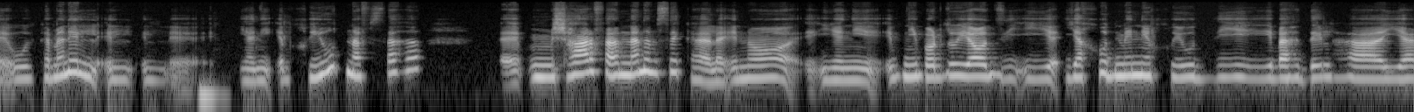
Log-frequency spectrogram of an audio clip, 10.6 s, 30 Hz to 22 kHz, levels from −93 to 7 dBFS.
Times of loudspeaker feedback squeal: none

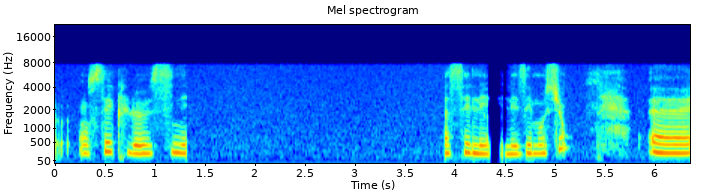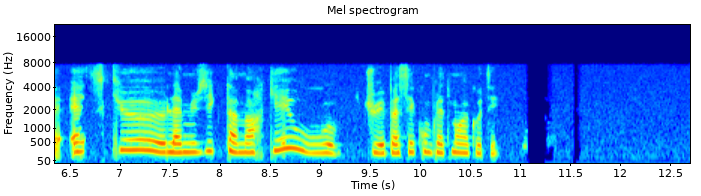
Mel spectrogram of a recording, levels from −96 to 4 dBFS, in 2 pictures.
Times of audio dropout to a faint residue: 1.31-3.90

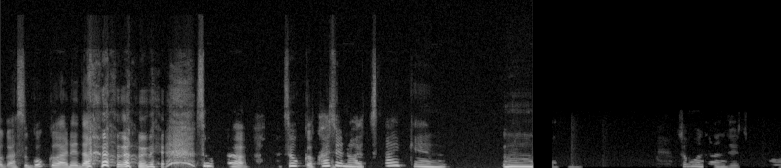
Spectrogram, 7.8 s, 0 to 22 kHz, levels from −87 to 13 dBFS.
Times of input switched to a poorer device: 5.32-7.82

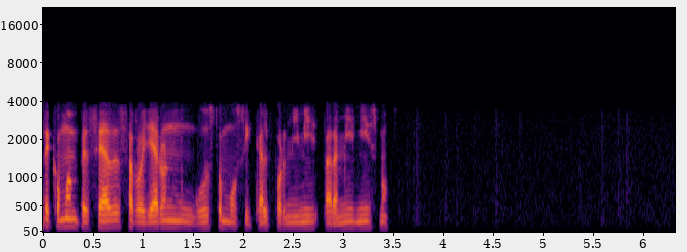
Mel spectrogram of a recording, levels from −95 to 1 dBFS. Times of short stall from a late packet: none

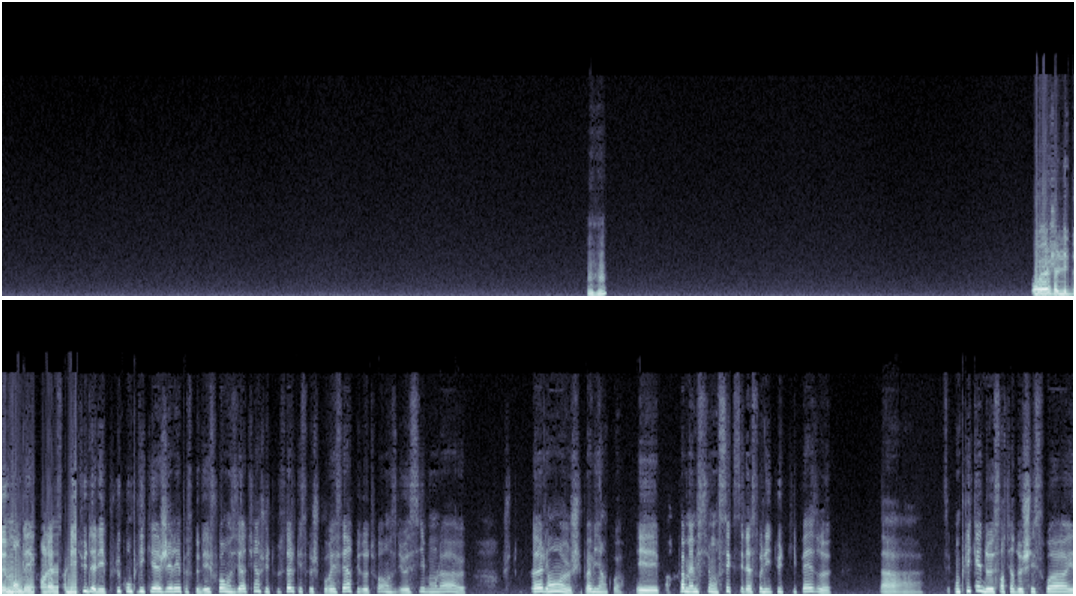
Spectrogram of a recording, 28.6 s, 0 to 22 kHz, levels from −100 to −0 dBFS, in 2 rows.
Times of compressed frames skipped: 21.55, 23.34

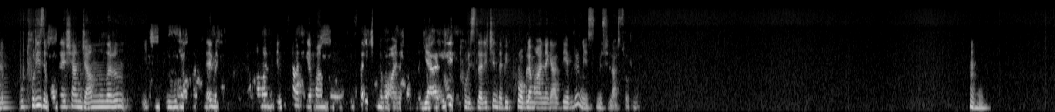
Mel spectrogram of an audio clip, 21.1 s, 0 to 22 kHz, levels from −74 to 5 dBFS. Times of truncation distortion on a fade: none

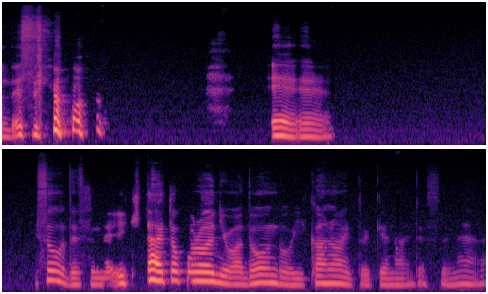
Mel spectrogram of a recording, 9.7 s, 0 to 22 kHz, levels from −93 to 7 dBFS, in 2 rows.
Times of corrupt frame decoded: 0.99, 3.25-3.31, 5.03, 8.78

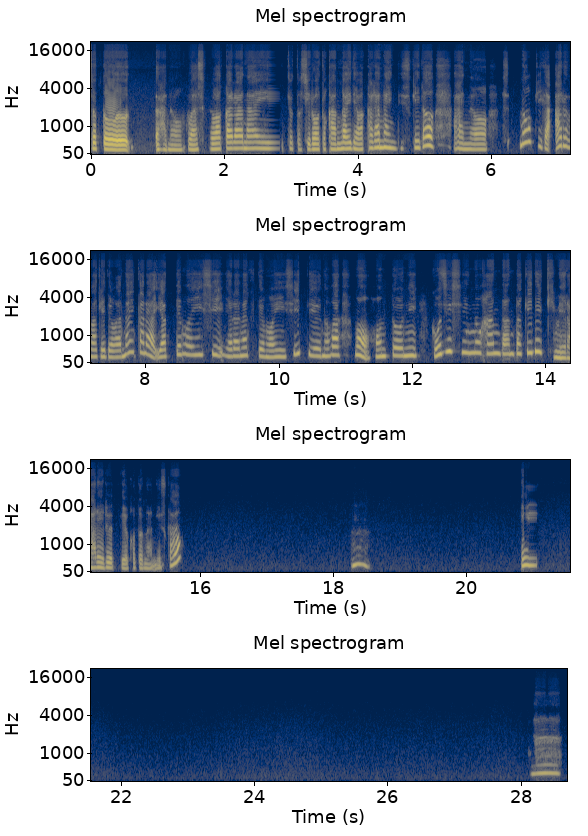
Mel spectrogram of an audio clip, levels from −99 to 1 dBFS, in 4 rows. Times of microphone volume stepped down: 1.02, 2.10, 4.14

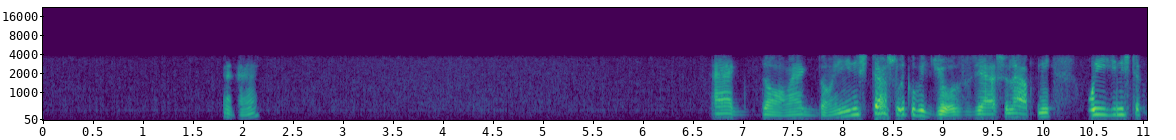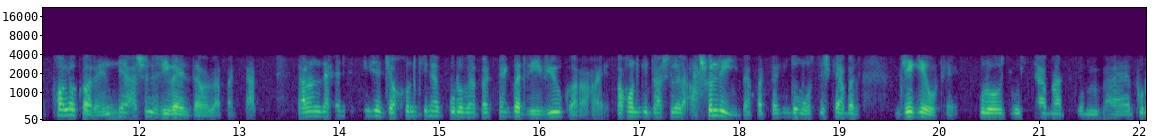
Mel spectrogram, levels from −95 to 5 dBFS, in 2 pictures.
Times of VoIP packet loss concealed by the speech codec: 11.70-11.84, 18.56-18.65, 21.58-21.72

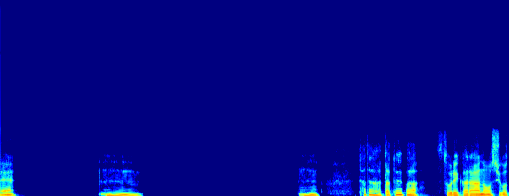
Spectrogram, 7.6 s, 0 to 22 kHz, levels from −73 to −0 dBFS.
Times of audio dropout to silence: none

